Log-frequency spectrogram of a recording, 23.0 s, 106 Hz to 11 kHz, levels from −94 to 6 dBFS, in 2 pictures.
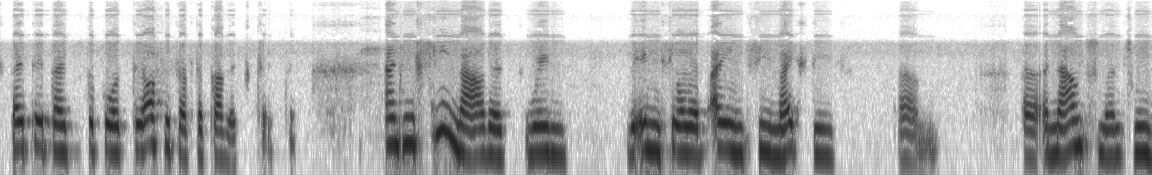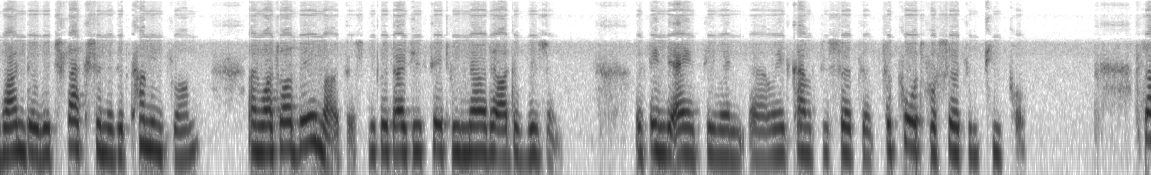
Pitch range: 185-230 Hz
